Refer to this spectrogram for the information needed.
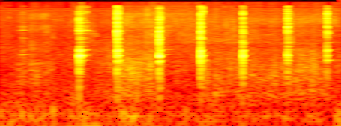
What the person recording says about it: it sounds like metal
